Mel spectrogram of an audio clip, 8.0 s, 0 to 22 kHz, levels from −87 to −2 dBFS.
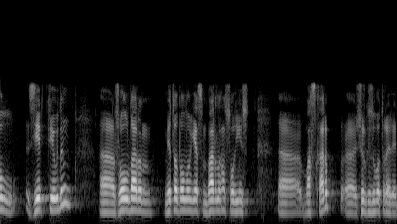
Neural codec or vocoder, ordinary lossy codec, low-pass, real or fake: none; none; 5.4 kHz; real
